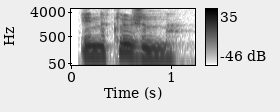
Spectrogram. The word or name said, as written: inclusion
